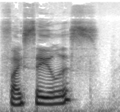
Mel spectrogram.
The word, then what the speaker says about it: Physalis: Looked up the pronunciation of that several times. Yes, that is how they say to say it, Physalis.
